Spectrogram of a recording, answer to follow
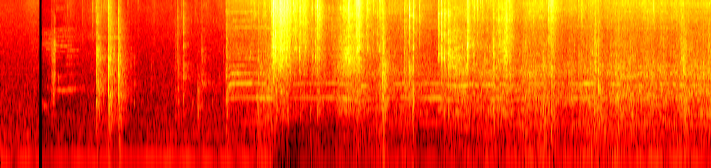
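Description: Bissell Perfect Sweep Turbo cordless sweeper running over a tile floor: its small motor and spinning brush roll give a steady whine, with scattered clicks and rattles as it picks up debris. A few knocks come first, and the motor sound starts about four and a half seconds in.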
